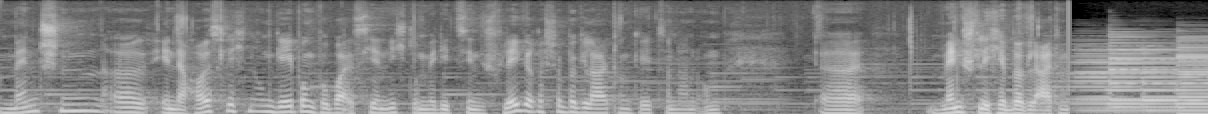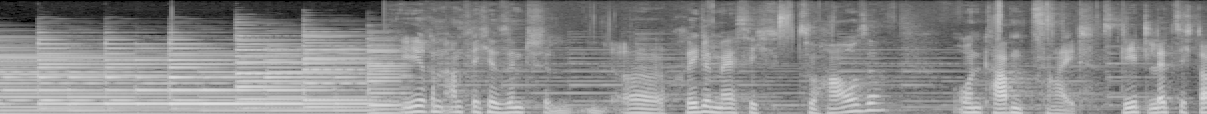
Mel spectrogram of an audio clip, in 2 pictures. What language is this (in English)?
German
